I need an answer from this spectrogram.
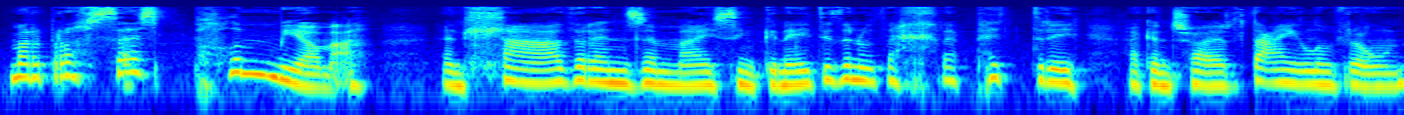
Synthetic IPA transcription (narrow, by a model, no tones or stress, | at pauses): marbrɔsɛspʰlˠəmjɔma̰ənɬaːðəɾɛnzəmaɨsɨnɡneɨdɨðənːuːðɛχrɛpʰədrɨakəntʰrɔjrdajlˠənvrown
